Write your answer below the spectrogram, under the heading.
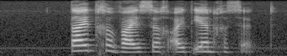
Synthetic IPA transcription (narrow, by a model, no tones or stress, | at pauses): təjtχəvəjsəχœ̰ɥtiənχəsə̰t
